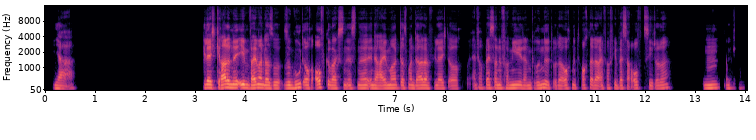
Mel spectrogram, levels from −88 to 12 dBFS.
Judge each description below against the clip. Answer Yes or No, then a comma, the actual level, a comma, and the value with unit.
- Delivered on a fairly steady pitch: Yes, narrow, 1.3 semitones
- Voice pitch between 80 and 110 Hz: No, low, 125 Hz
